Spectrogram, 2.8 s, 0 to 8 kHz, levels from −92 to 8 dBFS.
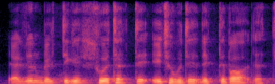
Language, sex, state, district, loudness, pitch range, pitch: Bengali, male, West Bengal, Alipurduar, -17 LUFS, 150-175 Hz, 165 Hz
